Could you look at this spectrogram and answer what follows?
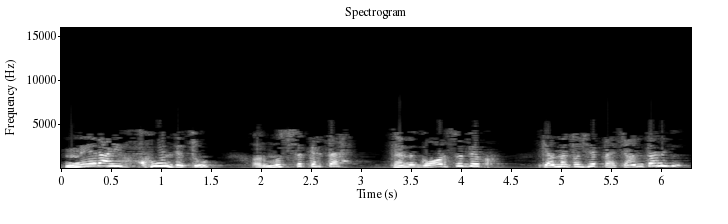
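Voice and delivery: imitating an indignant father, pitched high; retold fatherly anger, high and insistent; angry father. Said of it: "गुस्से में आ गए कि".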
